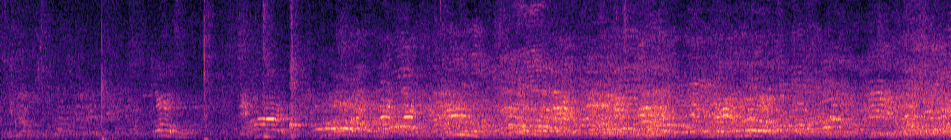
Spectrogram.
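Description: A crowd of spectators chatters and shouts close by, growing louder.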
